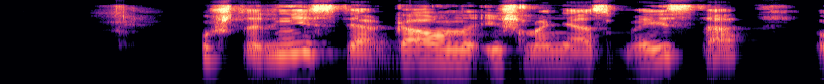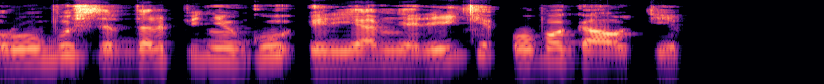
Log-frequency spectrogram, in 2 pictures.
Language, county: Lithuanian, Utena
